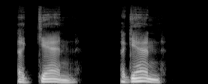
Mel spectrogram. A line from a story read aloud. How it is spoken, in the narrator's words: his tone became angry, and he just said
